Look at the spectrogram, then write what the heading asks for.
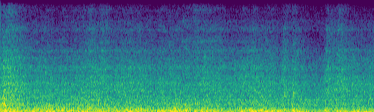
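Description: Steady rumble of a container freight train running along the rails, out of sight and heard much quieter than at its loudest.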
